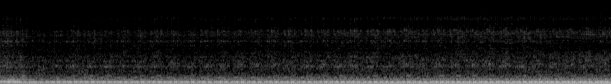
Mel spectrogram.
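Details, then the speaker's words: 1956 Chevy pickup V8 idling with newly fitted Dynomax Super Turbo mufflers, replacing rotted Flowmasters; even, steady low exhaust burble with no misses, ticks or rasp: normal idle. "I haven't heard it run yet, so this will be a first. I just hope it's not too quiet."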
